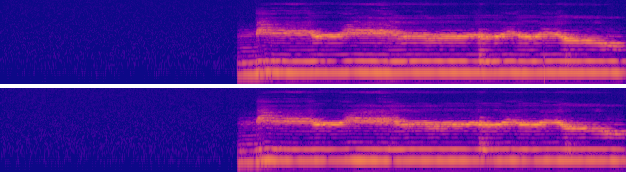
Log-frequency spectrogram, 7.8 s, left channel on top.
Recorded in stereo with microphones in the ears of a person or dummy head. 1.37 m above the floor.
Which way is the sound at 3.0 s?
45° left (ahead or behind).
